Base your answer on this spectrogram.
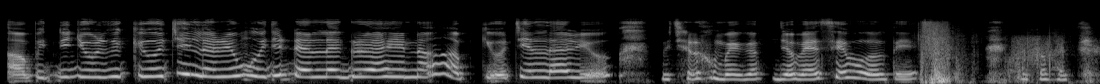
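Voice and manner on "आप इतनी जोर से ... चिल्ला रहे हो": higher, frightened, close to tears; scared whimper. Acted. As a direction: shrink from her shout, near crying. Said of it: "तो omega डर जाते". (डरी हुई, रुआँसी ऊँची आवाज़)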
